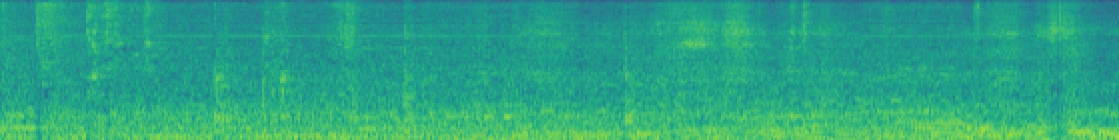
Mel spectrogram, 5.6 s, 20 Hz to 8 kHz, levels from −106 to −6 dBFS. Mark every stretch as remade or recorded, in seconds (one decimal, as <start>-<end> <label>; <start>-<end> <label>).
0.0-2.6 recorded; 2.6-4.3 remade; 4.3-4.8 recorded; 4.8-5.6 remade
